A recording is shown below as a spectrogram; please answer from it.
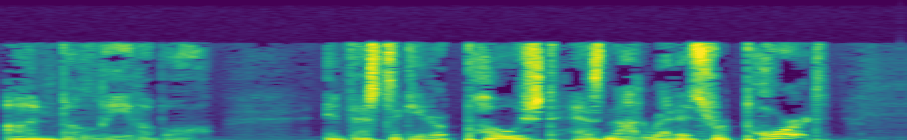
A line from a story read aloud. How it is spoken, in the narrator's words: with a grim smile on my face and whispered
